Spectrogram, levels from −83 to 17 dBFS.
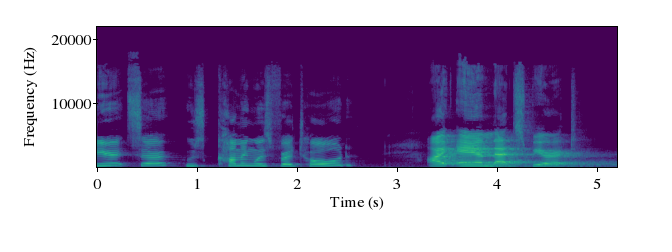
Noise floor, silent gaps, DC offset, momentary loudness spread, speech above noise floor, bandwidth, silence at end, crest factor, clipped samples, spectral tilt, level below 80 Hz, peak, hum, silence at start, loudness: -64 dBFS; none; under 0.1%; 20 LU; 41 dB; 17 kHz; 0.2 s; 22 dB; under 0.1%; -1 dB/octave; -72 dBFS; -2 dBFS; none; 0 s; -21 LUFS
